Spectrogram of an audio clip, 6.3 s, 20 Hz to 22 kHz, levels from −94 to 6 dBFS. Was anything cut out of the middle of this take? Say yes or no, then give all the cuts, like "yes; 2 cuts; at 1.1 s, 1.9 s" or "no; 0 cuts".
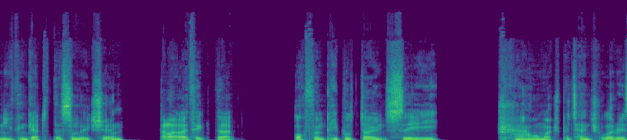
yes; 1 cut; at 2.8 s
